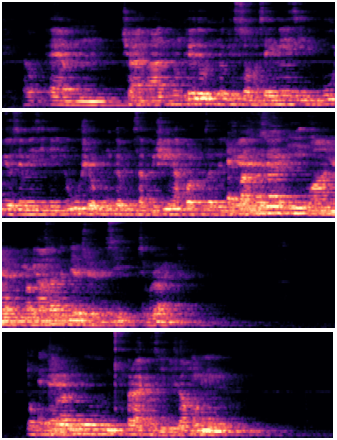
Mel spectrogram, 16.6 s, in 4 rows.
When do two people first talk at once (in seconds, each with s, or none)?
7.0 s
